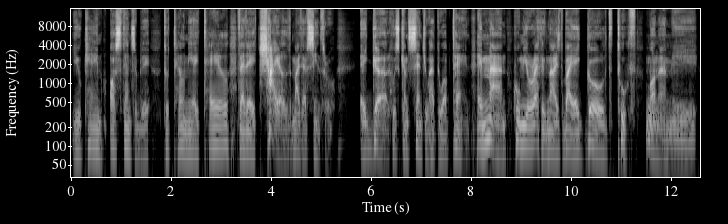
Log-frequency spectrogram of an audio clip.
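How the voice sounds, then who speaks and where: A man voicing a fastidious older detective in an audiobook, formal and measured. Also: deep voice, lively intonation, no room sound, studio quality, heavily acted. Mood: explaining. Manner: formal, measured, quietly self-satisfied. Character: fastidious older male detective, soft-spoken and precise. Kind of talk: audiobook character voice.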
